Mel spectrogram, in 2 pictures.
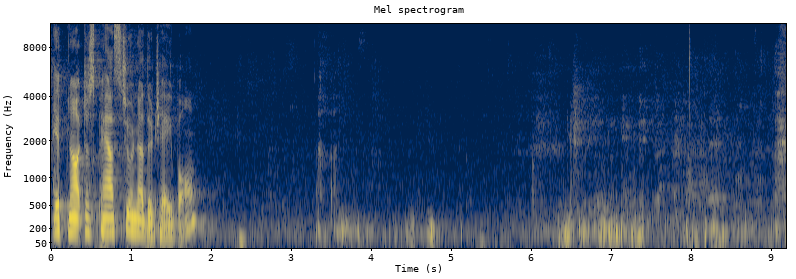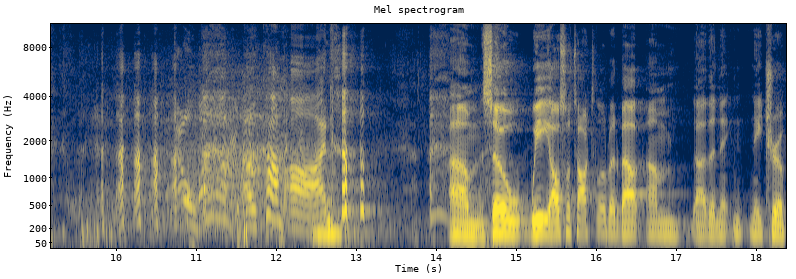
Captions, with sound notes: If not, just pass to another table. (audience laughing) - Oh, come on. (laughs) - So we also talked a little bit about the nature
